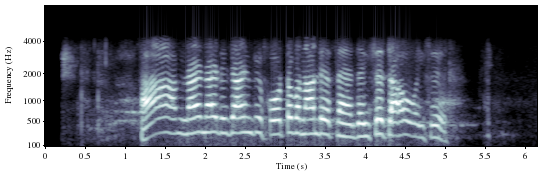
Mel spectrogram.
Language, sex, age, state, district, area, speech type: Hindi, female, 60+, Uttar Pradesh, Sitapur, rural, conversation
